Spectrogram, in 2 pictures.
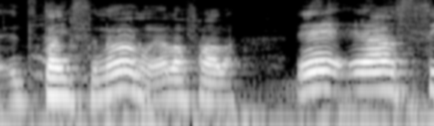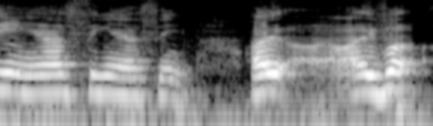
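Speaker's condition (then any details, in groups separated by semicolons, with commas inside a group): Cerebral palsy; age 27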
